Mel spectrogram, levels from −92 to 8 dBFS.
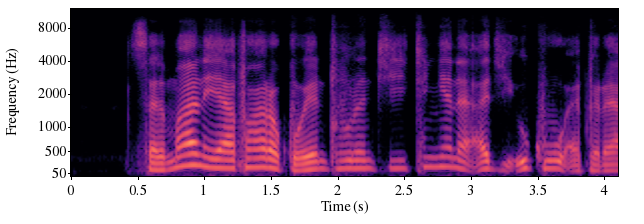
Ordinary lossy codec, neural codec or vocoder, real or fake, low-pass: Opus, 24 kbps; codec, 24 kHz, 1.2 kbps, DualCodec; fake; 10.8 kHz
